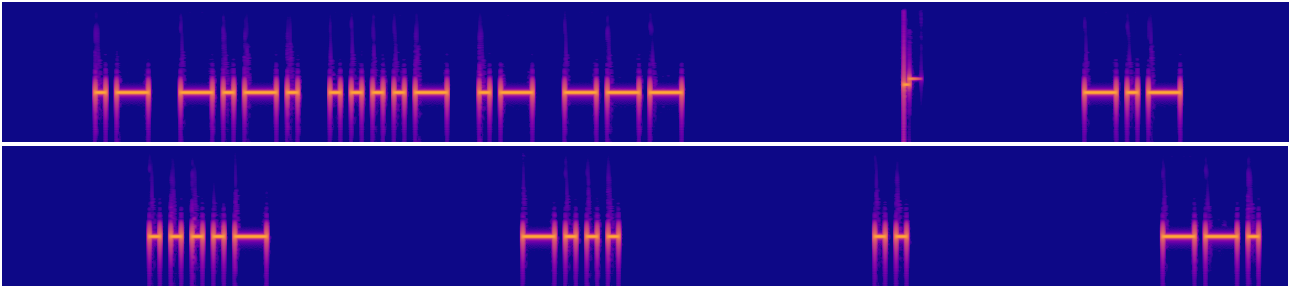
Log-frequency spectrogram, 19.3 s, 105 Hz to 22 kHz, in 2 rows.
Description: Morse code, heard as a keyed tone, about 15 wpm, spaced as for 6 wpm, 700 Hz. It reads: AC4AO K4BIG
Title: USA Call Signs - 5 Characters - 8x Character Spacing - 15wpm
